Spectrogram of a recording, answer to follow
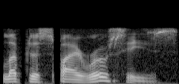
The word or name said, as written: leptospiroses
